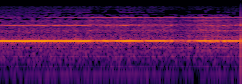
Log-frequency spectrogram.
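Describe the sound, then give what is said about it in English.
The Central Aircraft factory whistle blows for the end of the daytime shift, one loud, steady, mid-pitched tone held unbroken throughout with a slightly rough, buzzy edge. No voices are heard. “The whistle that means the end of the daytime shift at Central Aircraft.”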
